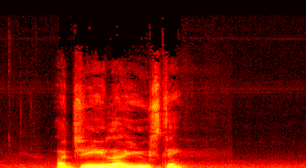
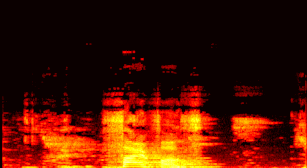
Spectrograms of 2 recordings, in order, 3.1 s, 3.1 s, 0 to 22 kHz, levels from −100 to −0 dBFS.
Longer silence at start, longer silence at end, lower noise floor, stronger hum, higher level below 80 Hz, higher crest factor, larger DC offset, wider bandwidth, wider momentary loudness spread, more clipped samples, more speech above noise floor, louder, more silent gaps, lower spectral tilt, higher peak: first, 0.55 s vs 0.25 s; first, 1.2 s vs 0 s; first, -55 dBFS vs -45 dBFS; neither; second, -56 dBFS vs -46 dBFS; about the same, 16 dB vs 20 dB; neither; first, 14 kHz vs 9.6 kHz; second, 12 LU vs 23 LU; neither; first, 35 dB vs 29 dB; second, -21 LUFS vs -16 LUFS; neither; first, -7.5 dB/octave vs -3.5 dB/octave; second, -6 dBFS vs 0 dBFS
